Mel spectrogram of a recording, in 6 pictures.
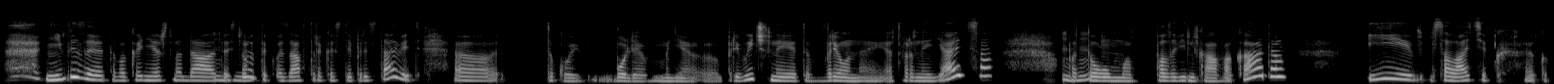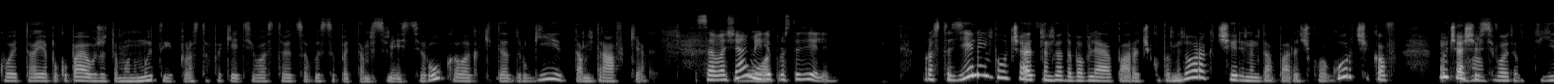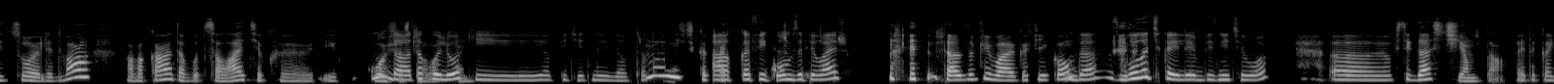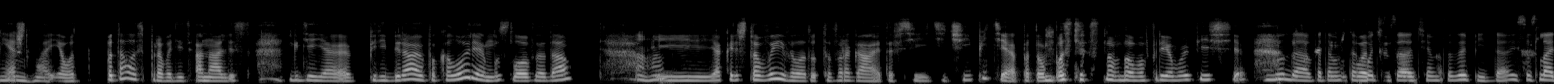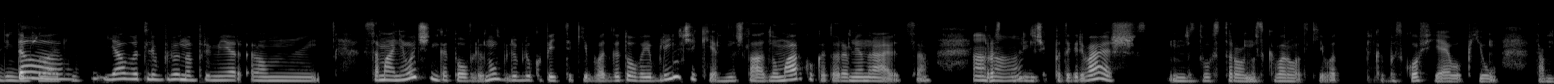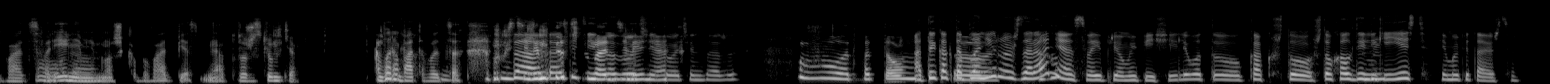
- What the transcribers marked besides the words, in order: tapping; other background noise; other noise; unintelligible speech; chuckle; laughing while speaking: "основного приема пищи"; chuckle; laughing while speaking: "усиленное слюноотделение"
- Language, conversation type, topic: Russian, podcast, Как ты стараешься правильно питаться в будни?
